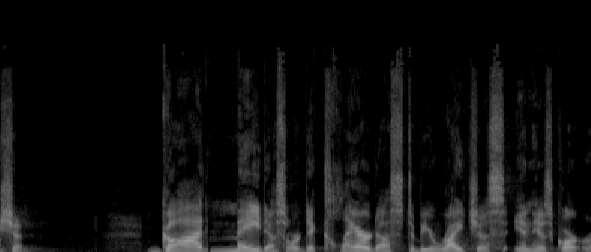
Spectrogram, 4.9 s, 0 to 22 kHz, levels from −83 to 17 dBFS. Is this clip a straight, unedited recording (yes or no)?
no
